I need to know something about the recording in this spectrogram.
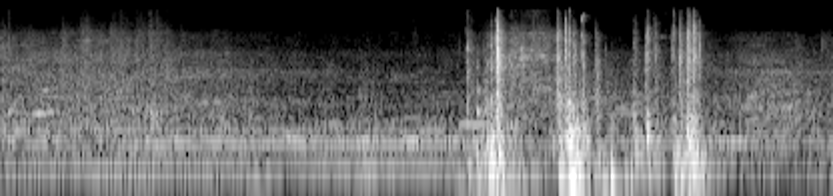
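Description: Closet door being handled: a burst of loud knocks and rattles between about five and seven seconds in, over a steady low hum.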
